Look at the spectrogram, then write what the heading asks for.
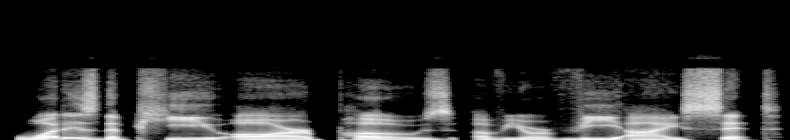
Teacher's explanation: The most important words are purpose and visit.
